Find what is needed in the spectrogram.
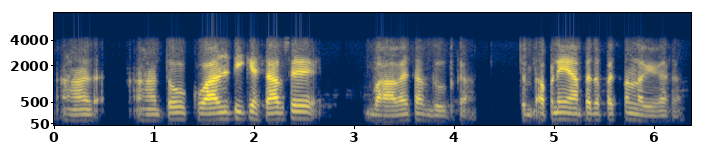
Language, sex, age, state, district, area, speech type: Hindi, male, 30-45, Rajasthan, Karauli, rural, conversation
